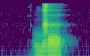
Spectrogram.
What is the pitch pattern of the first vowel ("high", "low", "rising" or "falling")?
low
